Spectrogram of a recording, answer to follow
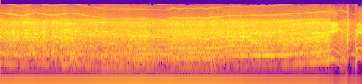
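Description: Citroën Saxo rally car's engine heard from inside the cabin, pulling hard under load with the revs holding and climbing in third gear. Shortly before the end the engine note falls away as the car comes off the throttle and shifts down to second.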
